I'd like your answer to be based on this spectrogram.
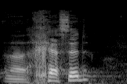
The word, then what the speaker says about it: chesed: Sometimes they spell it C-H-E-S-E-D, They're trying to get that ch sound, that ch, but we don't have a ch in English. And so you'll see it spelled H-E-S-E-D, and that's how I am going to spell it throughout the messages. And I'm going to pronounce it Hesed, because it's a lot easier to say than Chesed.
